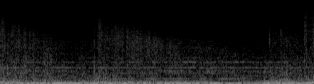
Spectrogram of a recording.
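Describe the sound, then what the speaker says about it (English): A ship blows up in the space game X3: Albion Prelude, a sustained rumbling blast with crackling bursts that swell and fade over a few seconds, loud and close. "That explosion."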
